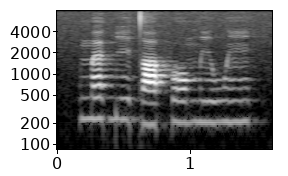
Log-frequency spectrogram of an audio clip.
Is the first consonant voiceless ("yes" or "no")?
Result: no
